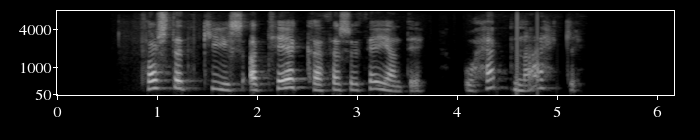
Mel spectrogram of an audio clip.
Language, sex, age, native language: Icelandic, female, 40-49, Icelandic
